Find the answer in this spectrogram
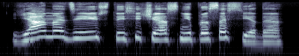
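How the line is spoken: Grim joke. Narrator (Russian): мрачно пошутила Ксения

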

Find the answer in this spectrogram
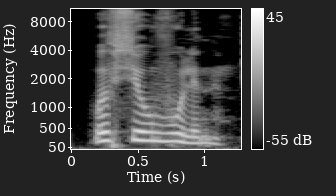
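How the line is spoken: Menacing tone. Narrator (Russian): сказал Олег грозным тоном

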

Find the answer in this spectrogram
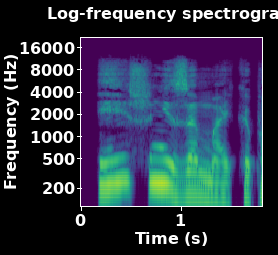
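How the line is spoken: Purring, after a pause. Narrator (Russian): промурлыкал он, погодя

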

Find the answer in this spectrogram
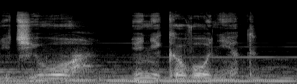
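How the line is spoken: Quiet. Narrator (Russian): добавил тихо Пона

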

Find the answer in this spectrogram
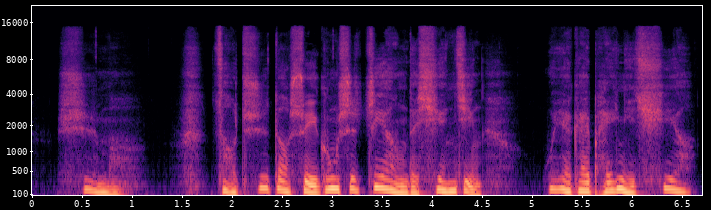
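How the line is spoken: Soft sigh. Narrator (Chinese): 李红秀轻轻地叹了一口气说

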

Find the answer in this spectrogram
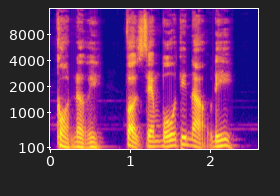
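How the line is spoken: Wailing, tearful plea. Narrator (Vietnamese): Bà lúc này khóc lóc ỉ ôi

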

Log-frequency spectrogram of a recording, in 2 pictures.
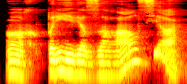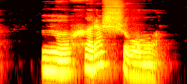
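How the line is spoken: Muttering. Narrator (Russian): Пробормотал ковер

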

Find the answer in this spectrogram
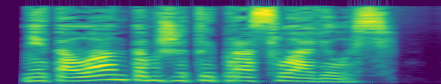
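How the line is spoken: Scoffing snort. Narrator (Russian): фыркнул Слава

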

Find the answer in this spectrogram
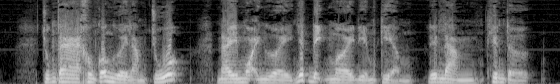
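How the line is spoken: Stern loud shout. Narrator (Vietnamese): Một viên tướng nghiêm giọng quát lớn

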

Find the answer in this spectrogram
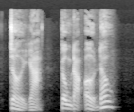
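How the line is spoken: Despairing loud laughter. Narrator (Vietnamese): Diệp Đạc tuyệt vọng, cười to mấy tiếng nói

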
